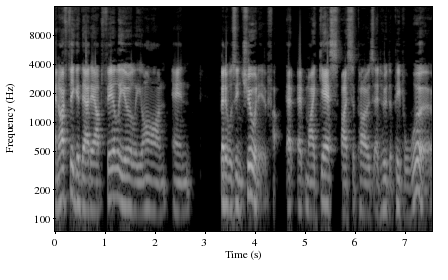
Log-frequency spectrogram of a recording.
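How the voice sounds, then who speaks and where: A man with an Australian accent, speaking at a moderate pace. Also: medium pitch for a man, ordinary pitch variation. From Australia, Sydney. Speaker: business founder and behavioral economics expert. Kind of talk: podcast interview.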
